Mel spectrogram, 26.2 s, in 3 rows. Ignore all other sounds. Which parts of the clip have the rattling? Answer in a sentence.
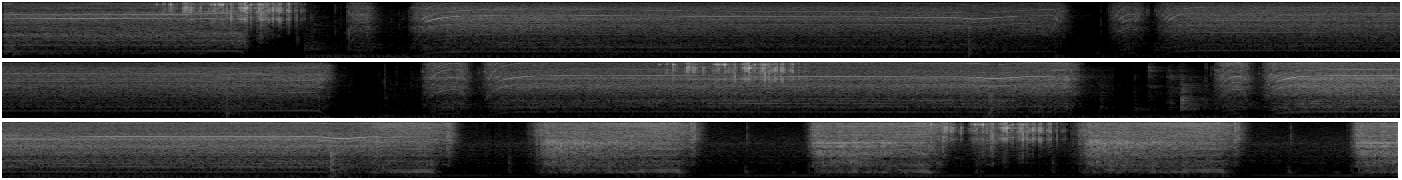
You can hear the rattling from 0.9 to 1.9 s, from 12.8 to 13.8 s and from 23.1 to 24.1 s.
